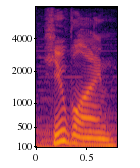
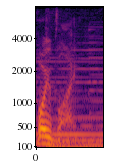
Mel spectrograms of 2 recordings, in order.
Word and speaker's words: Heublein: Or is it Heublein Tower? There's actually three pronunciations. Heublein is the family, Heublein is the business, and the actual correct Bavarian pronunciation is Heublein.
